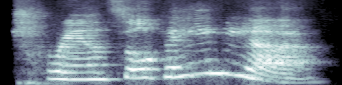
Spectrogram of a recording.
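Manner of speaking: high, drawn-out exclamation; triumphant cry. A narrator's reading. Cat revealing the answer, triumphant. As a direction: proclaim it slowly in triumph. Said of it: "he cried triumphantly".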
